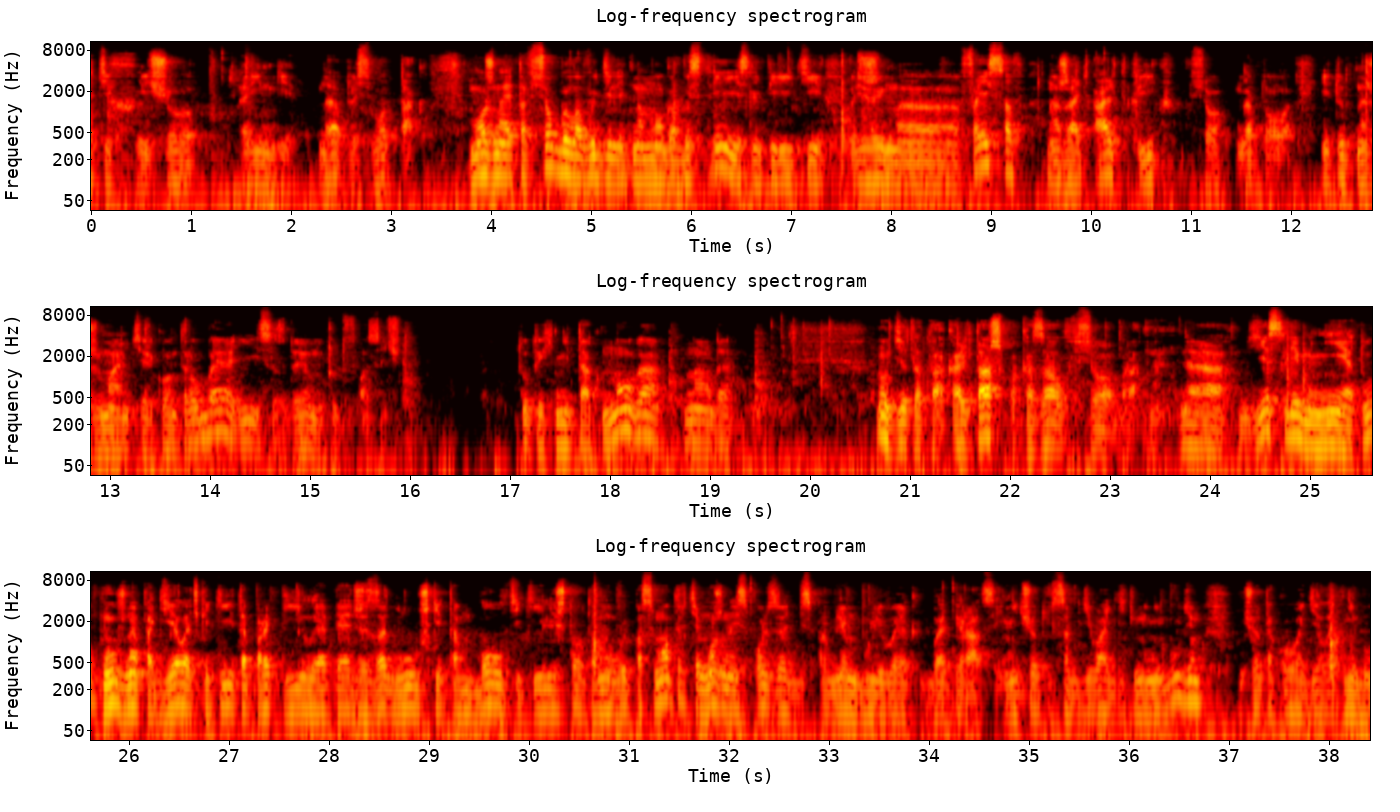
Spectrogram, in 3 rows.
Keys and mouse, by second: 1.2 ctrl+alt+shift+right click, 2.6 middle click, 4.7 right click, 6.8 click, 8.5 middle click, 10.0 alt+right click, 12.6 ctrl+b, 20.0 middle click, 20.0 click, 20.9 click, 21.5 alt+h, 21.8 click, 22.9 click, 24.2 middle click, 25.6 middle click, 27.4 middle click, 30.8 middle click, 32.1 right click, 33.1 middle click, 34.1 right click, 35.3 Tab, 36.3 Tab.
